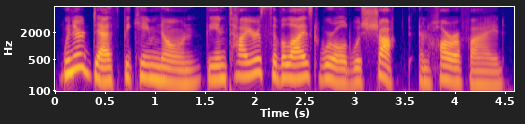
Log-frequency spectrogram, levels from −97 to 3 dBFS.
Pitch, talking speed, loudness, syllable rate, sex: 180 Hz, 170 wpm, -21 LUFS, 5.3 syllables/s, female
